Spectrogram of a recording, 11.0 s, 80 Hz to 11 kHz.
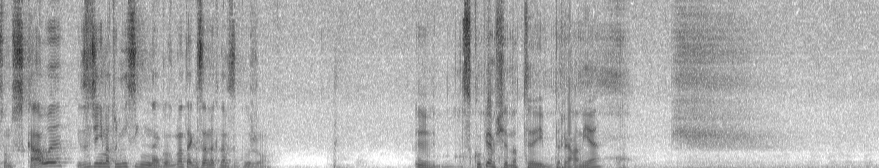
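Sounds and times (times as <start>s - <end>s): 
speech: 0.0s - 3.5s, 5.2s - 7.6s
low rasping snore: 5.2s - 10.3s.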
